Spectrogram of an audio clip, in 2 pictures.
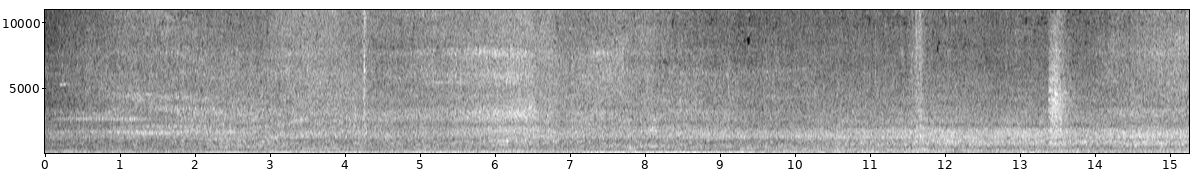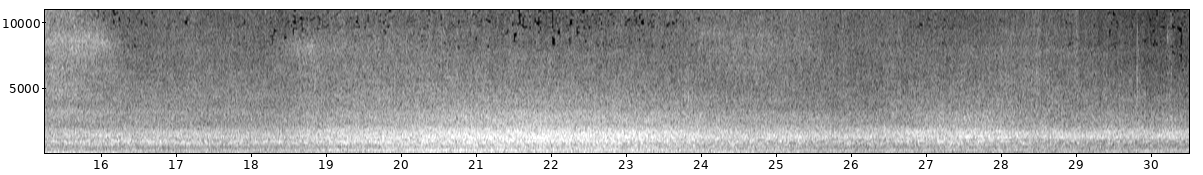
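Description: Road traffic: cars and other vehicles passing on the street, a continuous rumble of engines and tyres that swells twice, louder in the first half. Two brief sharp clicks come around the middle.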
